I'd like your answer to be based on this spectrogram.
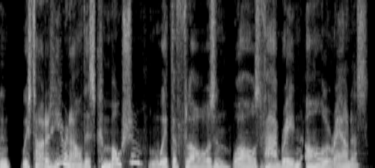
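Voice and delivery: a Southern mom gushing to the press; Southern witness. Acted. Southern witness tells story.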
